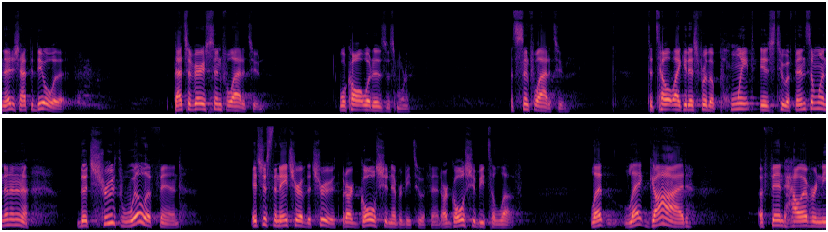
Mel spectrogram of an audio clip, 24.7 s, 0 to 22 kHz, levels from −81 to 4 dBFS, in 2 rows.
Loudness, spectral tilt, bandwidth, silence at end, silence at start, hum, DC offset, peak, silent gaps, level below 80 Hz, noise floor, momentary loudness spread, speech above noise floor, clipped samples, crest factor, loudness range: -26 LUFS; -4.5 dB/octave; 16 kHz; 0 s; 0 s; none; under 0.1%; -10 dBFS; none; -86 dBFS; -78 dBFS; 15 LU; 52 dB; under 0.1%; 18 dB; 5 LU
